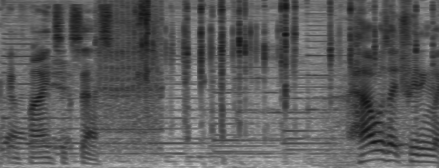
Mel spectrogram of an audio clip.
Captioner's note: computer keys click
